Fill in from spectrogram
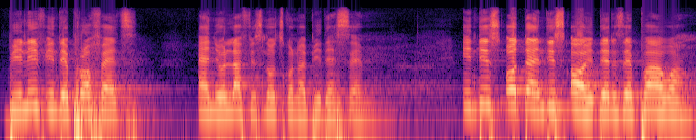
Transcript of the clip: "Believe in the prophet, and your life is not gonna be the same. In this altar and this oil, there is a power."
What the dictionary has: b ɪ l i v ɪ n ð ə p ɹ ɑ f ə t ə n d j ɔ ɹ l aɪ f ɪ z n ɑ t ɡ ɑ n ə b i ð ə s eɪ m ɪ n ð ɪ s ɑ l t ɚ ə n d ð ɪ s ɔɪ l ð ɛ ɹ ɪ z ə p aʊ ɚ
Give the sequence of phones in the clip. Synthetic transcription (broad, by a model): b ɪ l i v ɪ n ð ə p ɹ ɑ f ə t ə n d j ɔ l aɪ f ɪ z n ɑ t ɡ ɑ n ə b i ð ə s eɪ m ɪ n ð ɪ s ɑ t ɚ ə n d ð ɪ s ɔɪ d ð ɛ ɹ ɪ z ə p aʊ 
